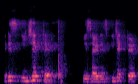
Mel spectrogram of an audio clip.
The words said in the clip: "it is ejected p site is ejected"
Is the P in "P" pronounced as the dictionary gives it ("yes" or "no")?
no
